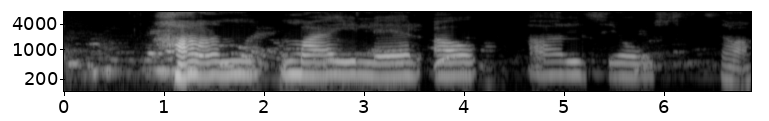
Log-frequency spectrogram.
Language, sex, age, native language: Icelandic, female, 9, Icelandic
